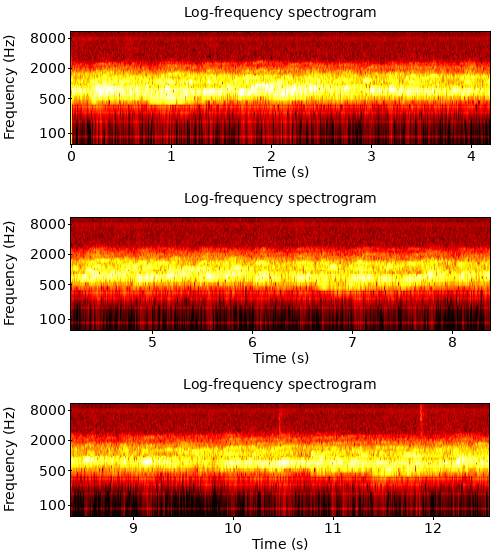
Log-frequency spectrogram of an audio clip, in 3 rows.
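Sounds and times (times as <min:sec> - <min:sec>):
several coyotes yipping, howling and yelping in chorus: 0:00.0 - 0:12.5
faint high clicks: 0:11.8 - 0:12.0.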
